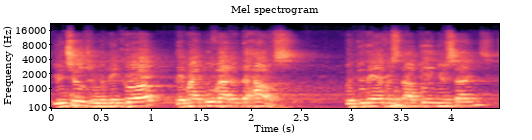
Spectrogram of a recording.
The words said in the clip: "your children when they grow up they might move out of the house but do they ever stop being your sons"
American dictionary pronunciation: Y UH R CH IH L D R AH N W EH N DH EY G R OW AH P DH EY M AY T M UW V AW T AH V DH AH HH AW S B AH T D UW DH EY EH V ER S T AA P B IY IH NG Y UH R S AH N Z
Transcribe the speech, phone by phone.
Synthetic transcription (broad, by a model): Y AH R CH IH L D R AH N W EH N DH EY G R OW AH P DH EY M AY T M UW V AW T AH V DH AH HH AW S B AH T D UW DH EY EH V ER S T AA P B IY IH NG Y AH R S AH N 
